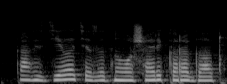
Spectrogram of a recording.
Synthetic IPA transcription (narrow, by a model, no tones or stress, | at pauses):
kakzʲdʲe̞lˠətʲɪzɐd̪nɐvoʂaɾʲɪkɐɾɐɡat̪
